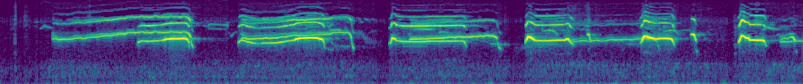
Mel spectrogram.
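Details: White-tailed eagles in Tuchola Forest, Poland, as an adult feeds chicks brought fish and the older chick acts aggressively; high, clear whistled notes with rising starts, repeated in a run of about eight calls of shortening length.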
